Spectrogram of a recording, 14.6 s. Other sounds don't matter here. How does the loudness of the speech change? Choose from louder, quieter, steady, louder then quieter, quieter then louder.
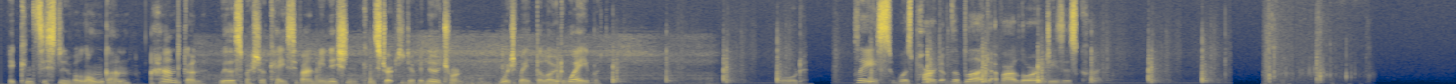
steady.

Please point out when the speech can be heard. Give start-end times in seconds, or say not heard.
0.0-6.0, 7.8-11.0.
